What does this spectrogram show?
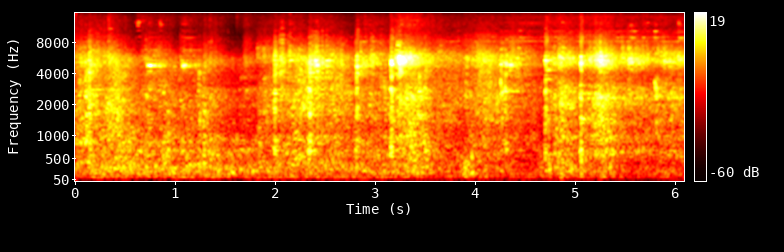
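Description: Empty freight cars, grain hoppers and boxcars, rolling past at close range: a steady rumble and rattle, with the wheels clattering over the rail joints in repeated knocks. It eases slightly near the end as the last car goes by.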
